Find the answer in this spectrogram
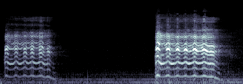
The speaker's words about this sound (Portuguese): E o cabrito foi chegando e foi berrando.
